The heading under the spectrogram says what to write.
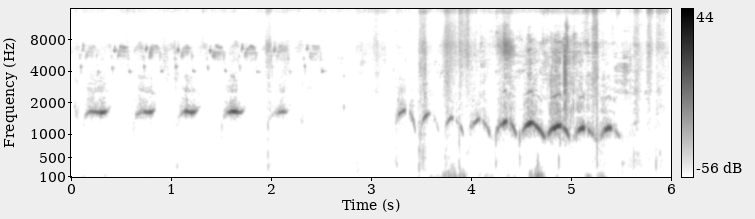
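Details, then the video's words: Black francolin chicks give five short, clear whistled peeps about half a second apart, then a quicker run of arched, slurred whistles over low thumps and rustling. "black teetar sound voice chicks"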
